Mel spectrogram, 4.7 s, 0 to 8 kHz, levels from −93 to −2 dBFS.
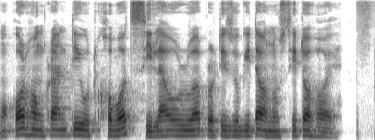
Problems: background sounds at intervals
